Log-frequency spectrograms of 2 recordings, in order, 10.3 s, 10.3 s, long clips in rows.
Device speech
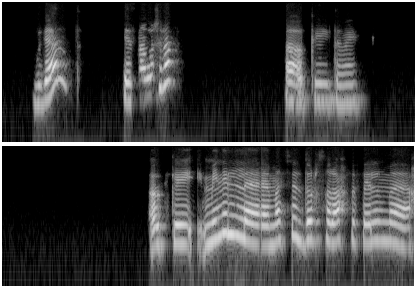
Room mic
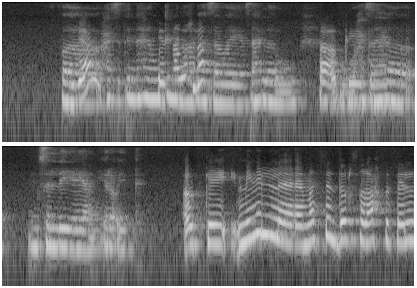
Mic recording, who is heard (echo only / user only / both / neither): both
